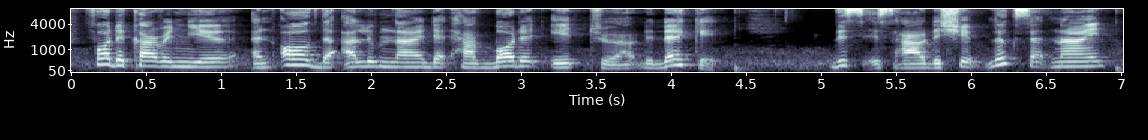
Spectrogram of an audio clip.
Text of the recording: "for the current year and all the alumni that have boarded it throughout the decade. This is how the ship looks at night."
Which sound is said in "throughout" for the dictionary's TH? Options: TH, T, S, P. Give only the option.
T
